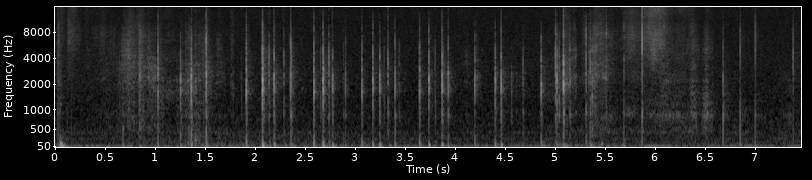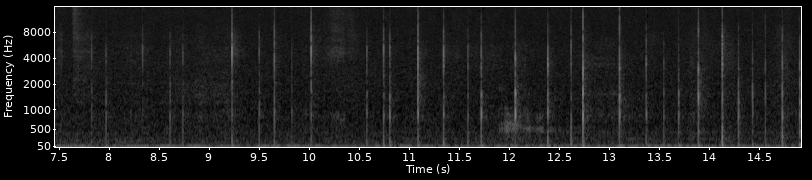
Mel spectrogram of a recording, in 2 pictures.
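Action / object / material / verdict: tap / cardboard record sleeve / cardboard / none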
